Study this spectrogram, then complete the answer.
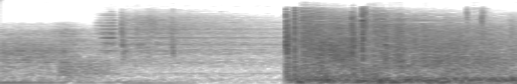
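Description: Naval artillery fire in the World of Warships game: after a quieter stretch of distant rumble, a loud, close salvo of ship guns booms out and rolls on as a sustained heavy roar.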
